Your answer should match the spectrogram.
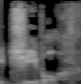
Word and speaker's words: Gebel: it is spelled capital G-E-B-E-L. – G-E-B-E-L. Gebel. – Yeah. Nope. They say Jebel in the English dub, I suppose.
